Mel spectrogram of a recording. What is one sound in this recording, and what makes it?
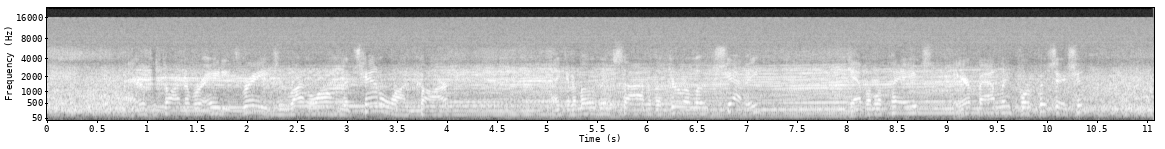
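A race car engine roars close up from inside the car.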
